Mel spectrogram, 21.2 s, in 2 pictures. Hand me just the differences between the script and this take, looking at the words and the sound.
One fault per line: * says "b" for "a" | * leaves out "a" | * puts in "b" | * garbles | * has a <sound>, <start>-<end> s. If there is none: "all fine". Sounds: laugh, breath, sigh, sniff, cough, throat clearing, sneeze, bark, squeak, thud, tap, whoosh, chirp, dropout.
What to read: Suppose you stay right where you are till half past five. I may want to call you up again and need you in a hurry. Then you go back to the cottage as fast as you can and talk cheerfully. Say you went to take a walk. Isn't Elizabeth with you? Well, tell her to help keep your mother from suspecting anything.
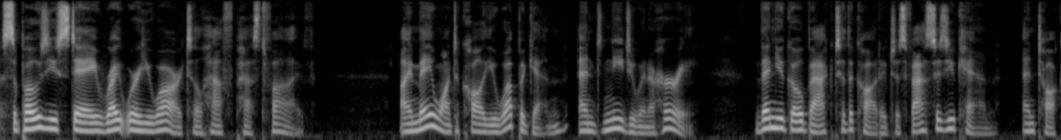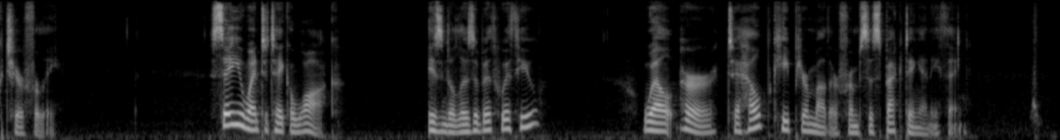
* leaves out "tell"
* has a whoosh, 20.9-21.1 s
